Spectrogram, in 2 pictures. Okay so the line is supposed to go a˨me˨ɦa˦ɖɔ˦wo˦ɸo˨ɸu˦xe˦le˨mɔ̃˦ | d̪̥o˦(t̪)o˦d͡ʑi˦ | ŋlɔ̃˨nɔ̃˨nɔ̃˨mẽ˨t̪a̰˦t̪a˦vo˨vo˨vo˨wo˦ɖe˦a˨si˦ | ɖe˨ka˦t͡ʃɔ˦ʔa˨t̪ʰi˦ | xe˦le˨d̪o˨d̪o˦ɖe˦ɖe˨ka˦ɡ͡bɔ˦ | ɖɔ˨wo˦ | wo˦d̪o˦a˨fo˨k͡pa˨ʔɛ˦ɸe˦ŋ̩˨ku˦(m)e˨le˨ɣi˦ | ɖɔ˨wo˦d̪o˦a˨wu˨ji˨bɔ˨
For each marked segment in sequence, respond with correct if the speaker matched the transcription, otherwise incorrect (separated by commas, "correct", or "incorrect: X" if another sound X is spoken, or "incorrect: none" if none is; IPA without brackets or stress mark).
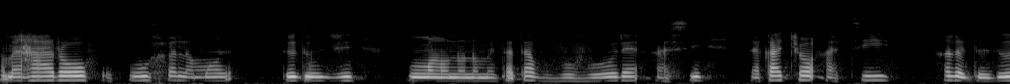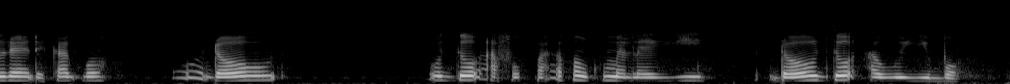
incorrect: d̪, correct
